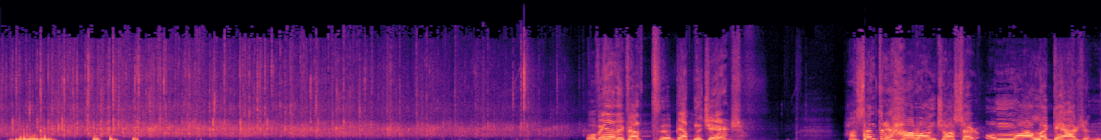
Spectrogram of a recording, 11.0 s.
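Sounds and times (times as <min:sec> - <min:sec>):
crowd of people applauding: 0:00.0 - 0:06.3
speech: 0:05.8 - 0:07.5, 0:08.5 - 0:11.0.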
